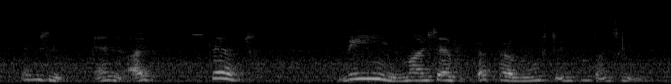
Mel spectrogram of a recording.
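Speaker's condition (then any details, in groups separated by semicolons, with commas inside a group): Cerebral palsy; whole body affected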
